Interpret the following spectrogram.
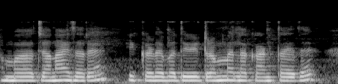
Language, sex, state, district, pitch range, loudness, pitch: Kannada, female, Karnataka, Bangalore, 180-190 Hz, -12 LUFS, 180 Hz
